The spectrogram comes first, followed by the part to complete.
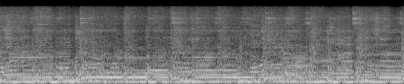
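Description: Live blues band playing with no singing: a strummed acoustic-electric guitar over double bass.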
